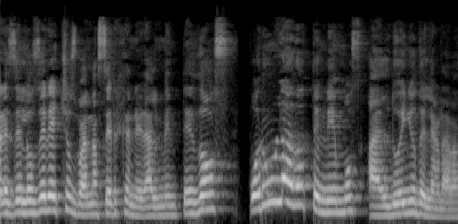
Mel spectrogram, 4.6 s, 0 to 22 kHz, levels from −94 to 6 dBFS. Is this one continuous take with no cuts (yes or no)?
no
